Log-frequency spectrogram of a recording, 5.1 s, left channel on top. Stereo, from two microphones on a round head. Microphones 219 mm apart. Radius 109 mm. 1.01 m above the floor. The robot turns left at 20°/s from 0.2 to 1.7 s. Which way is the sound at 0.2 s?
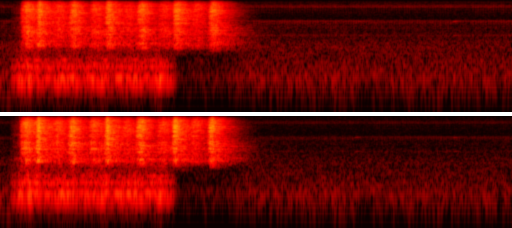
45° right (ahead or behind).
